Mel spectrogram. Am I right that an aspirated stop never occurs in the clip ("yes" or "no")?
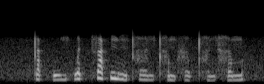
no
